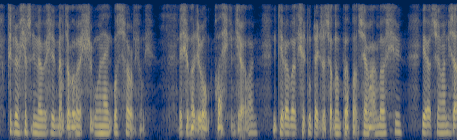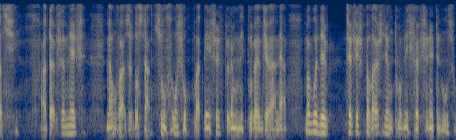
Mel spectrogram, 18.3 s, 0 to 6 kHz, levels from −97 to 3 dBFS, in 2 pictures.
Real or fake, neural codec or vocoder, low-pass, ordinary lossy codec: fake; autoencoder, 44.1 kHz, a latent of 192 numbers a frame, MeloTTS; 5.4 kHz; MP3, 48 kbps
